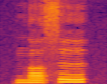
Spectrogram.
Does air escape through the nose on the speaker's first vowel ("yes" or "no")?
no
